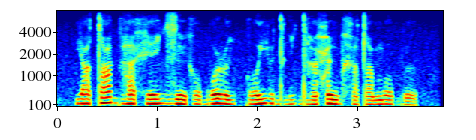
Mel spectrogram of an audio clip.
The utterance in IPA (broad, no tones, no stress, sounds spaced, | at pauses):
j ʉ tˤ ɵ ɡʱ a x e ʎ z ĩ x o b o ɭ ɵ ʎ k o j ʉ dʱ ɨ ʎ dʱ ã ħ ĩ b x ɐ tˤ e m o b ɵ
